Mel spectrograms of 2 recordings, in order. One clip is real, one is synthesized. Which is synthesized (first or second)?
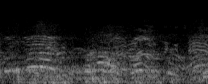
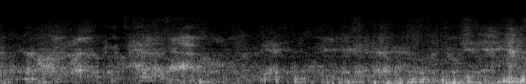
second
